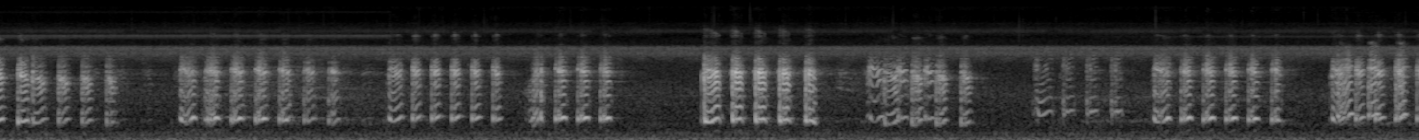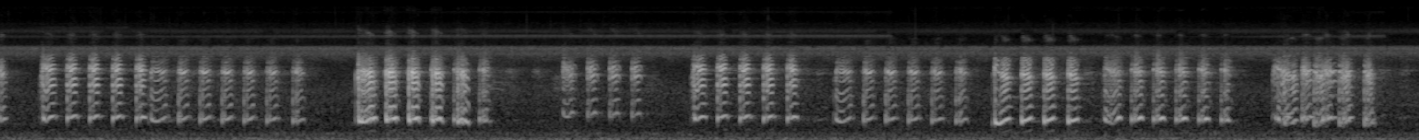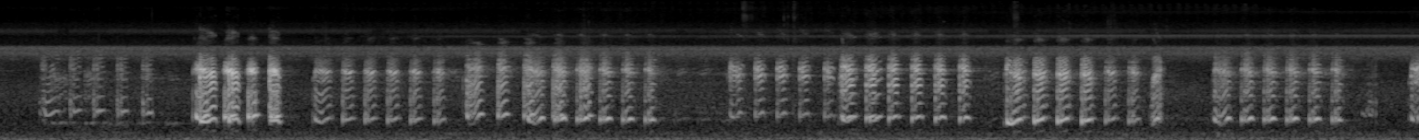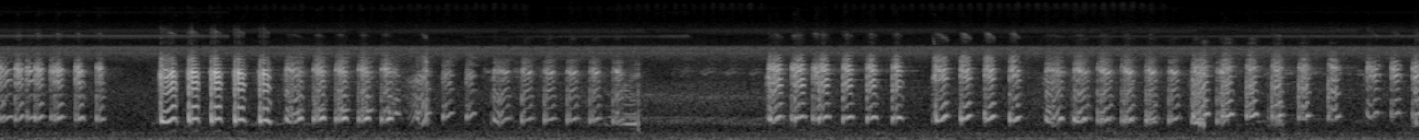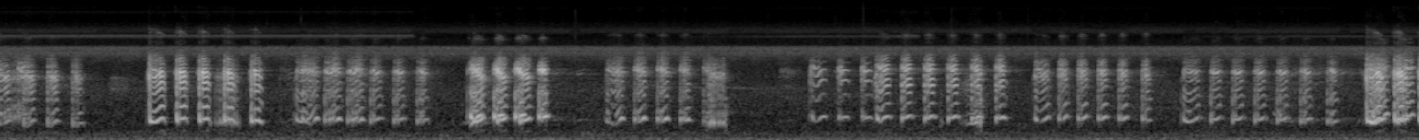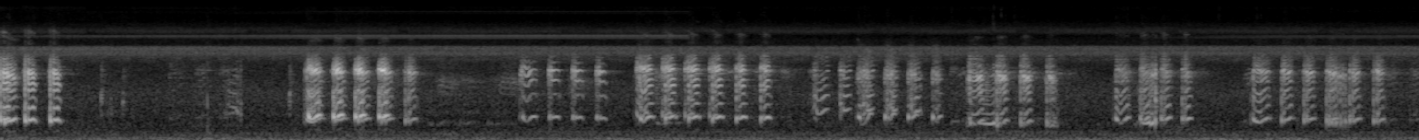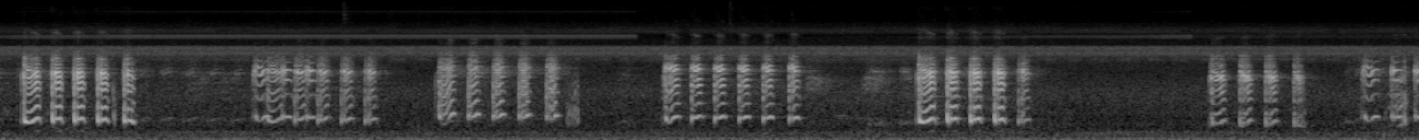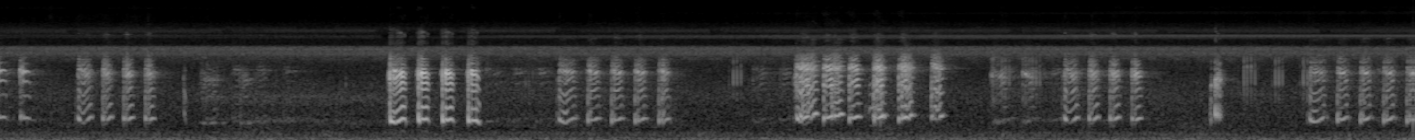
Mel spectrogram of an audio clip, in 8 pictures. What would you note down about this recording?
Frogs chirping, Insects called, Small ecological pool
